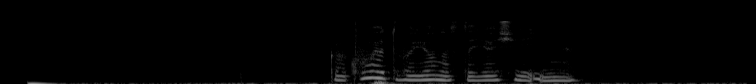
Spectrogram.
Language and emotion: Russian, sad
